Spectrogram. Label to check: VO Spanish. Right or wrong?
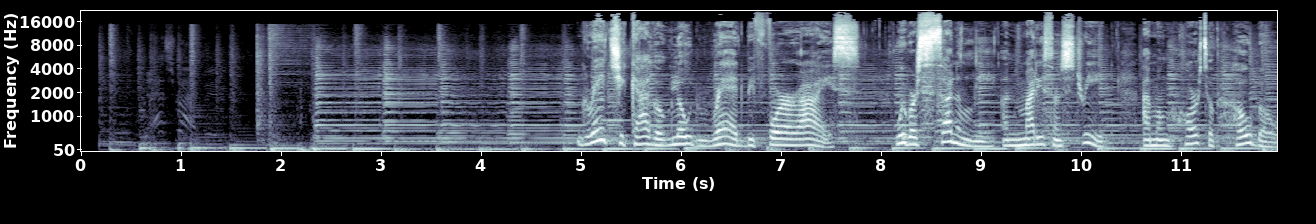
Wrong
